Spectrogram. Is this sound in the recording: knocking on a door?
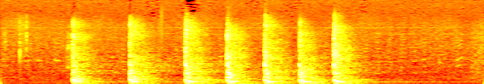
yes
